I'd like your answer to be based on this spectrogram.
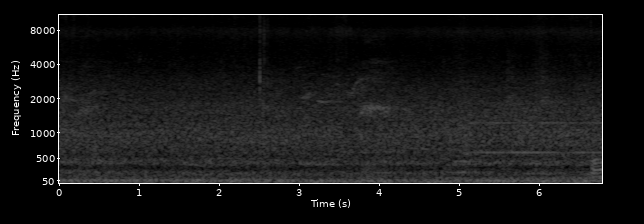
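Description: Honey bees, including Italian bees, buzzing around an open hive during a colony check after bad weather, a faint, steady, dense hum that holds constant throughout.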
